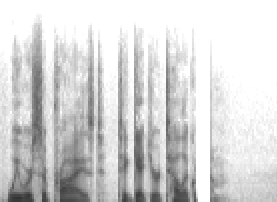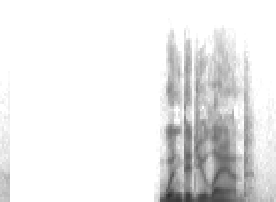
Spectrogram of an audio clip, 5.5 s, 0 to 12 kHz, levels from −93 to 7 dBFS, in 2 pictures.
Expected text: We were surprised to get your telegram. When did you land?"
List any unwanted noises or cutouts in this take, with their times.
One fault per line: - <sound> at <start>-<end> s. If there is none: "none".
- dropout at 1.9-2.1 s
